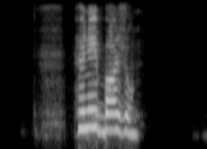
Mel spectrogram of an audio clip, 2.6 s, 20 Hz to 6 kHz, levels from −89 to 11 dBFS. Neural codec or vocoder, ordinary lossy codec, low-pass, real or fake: none; AAC, 32 kbps; 5.4 kHz; real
